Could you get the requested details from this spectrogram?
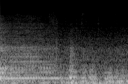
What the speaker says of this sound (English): Maseratis sound just incredible, you know, when they got the Ferrari engine in it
